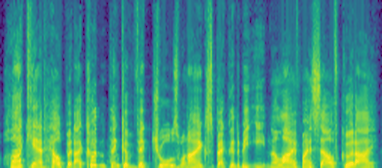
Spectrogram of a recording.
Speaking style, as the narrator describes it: pleaded poor Prue

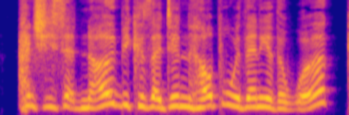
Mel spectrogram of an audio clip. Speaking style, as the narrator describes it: guessed Michael excitedly

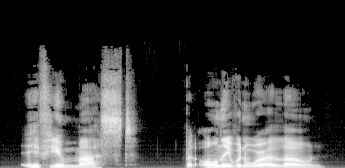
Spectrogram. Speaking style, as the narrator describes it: He sighed and replied

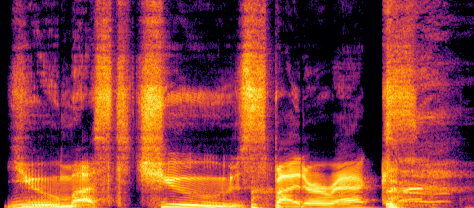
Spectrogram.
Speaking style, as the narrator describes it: Noranosorman … he hisses to Ter

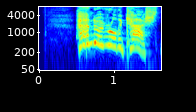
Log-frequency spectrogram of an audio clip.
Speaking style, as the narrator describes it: the robber yelled

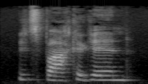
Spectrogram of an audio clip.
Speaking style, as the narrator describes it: King Harold said gloomily

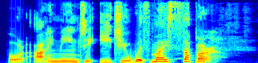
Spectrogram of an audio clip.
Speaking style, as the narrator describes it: the giant bellowed

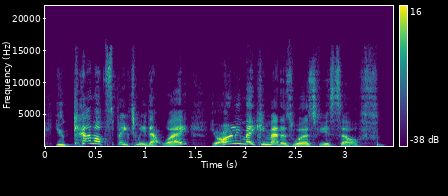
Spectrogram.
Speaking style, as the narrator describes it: She yelled after him

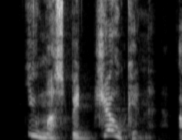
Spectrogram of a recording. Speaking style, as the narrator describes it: I cried

